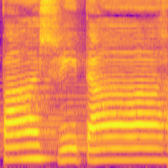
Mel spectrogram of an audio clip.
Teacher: పా దీర్ఘము దాని మీద ఆఘాత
